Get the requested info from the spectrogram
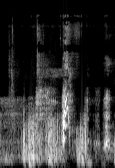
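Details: Three wolfdogs and a bossy husky named Dobro squabble after the husky finds a cached piece of meat; short gruff barks and growls in several bursts, with one higher yelping note in the middle.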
